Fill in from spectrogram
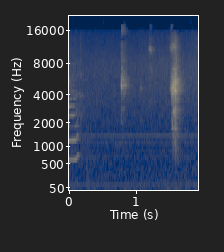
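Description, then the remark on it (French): A cat gives two short, high-pitched mews about a second apart, fairly faint and thin, over a quiet background with a steady low electrical hum. “Choupette, choupette. Viens le chat, viens.”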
